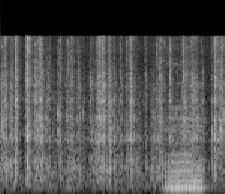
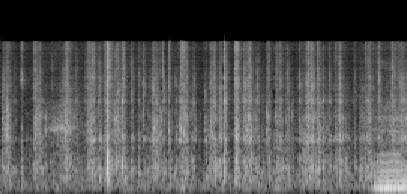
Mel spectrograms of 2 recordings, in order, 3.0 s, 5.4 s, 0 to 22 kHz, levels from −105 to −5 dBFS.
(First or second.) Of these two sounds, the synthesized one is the second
